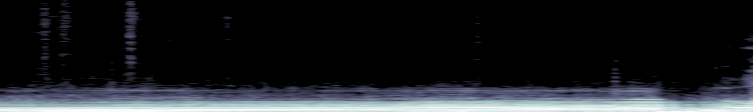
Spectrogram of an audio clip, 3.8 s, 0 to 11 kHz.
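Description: A BMW i8 drones loudly and steadily from inside the cabin, its engine note boosted by artificial sound through the speakers, the pitch climbing gradually before dropping suddenly near the end as if on a gear change.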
